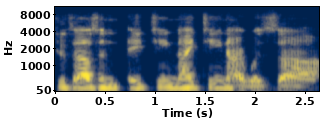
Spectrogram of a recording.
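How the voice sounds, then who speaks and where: The voice carries a somewhat breathy quality. Its intonation is fairly even. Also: man. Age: 60s. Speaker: professor and technology analyst. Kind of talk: interview webinar talk.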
